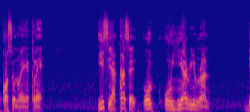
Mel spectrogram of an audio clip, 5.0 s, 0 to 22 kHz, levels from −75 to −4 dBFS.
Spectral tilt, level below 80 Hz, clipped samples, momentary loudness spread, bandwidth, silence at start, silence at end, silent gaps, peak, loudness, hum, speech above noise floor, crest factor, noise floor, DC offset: -3.5 dB/octave; -60 dBFS; under 0.1%; 9 LU; 16 kHz; 0 s; 0 s; none; -18 dBFS; -32 LUFS; none; 31 dB; 16 dB; -63 dBFS; under 0.1%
